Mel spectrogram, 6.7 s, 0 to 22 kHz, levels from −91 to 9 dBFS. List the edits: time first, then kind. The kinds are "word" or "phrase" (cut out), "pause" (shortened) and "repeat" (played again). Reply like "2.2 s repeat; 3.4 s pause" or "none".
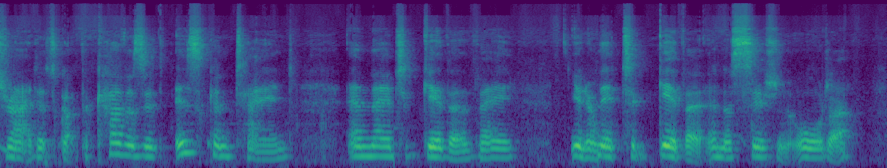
3.0 s word; 4.1 s word; 4.5 s word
